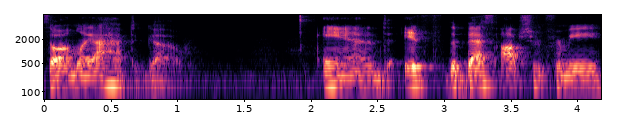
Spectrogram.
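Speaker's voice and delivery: emotional voice, choking up with welling feeling. Telling viewers why leaving is the best option, getting emotional. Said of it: "I'm getting emotional".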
